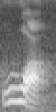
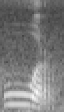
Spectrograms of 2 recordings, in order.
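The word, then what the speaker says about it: Ohr: المفروض النطق الصح بتاع الكلمه دي تبقى اوع. اوع، عشان مش انطق حرف الهاء عشان قبلها فوكال، وحرف الار جاي في اخر الكلمه وكمان المفروض ما انطقهوش.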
